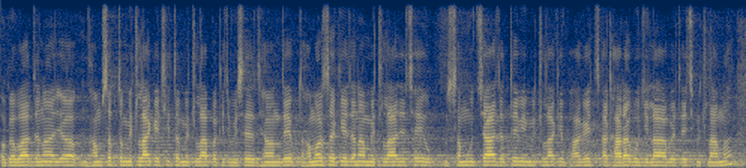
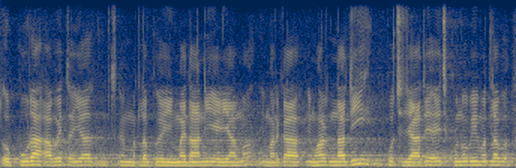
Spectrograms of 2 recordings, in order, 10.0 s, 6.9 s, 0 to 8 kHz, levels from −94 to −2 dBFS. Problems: background sounds at intervals, background conversations at intervals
